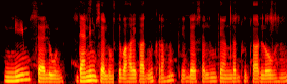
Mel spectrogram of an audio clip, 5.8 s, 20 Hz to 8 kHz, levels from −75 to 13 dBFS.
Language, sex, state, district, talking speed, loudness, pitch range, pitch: Hindi, male, Bihar, Lakhisarai, 185 wpm, -19 LUFS, 125-145 Hz, 130 Hz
